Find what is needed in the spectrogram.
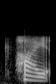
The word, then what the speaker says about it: Hayek: Am I saying her name right? Selma Hayek? – Hayek. – The actress? – Hayek. – Yes, Hayek. Okay.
